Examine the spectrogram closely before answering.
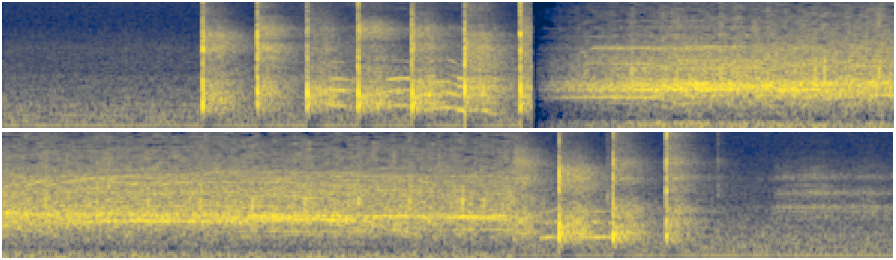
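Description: A young man and a young woman clap their hands close by.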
